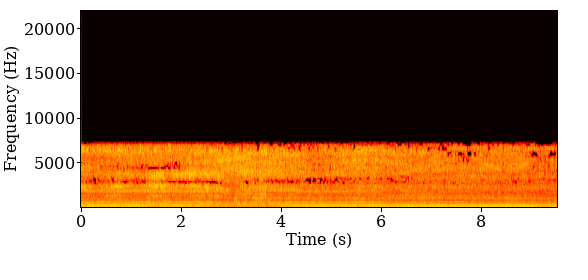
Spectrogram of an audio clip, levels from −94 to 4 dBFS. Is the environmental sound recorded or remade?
recorded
